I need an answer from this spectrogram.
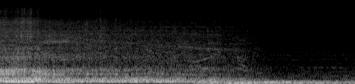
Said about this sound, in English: it was pretty obvious that this is a gnarly Mustang sound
